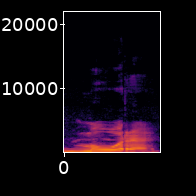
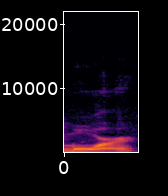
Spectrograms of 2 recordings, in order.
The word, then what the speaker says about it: môre: It's a little bit easier, but you have to remember to read môre, because in English it's spelled like more. So don't say more, say môre. And the older generations of Afrikaans people, they might say it a little bit differently, and they sometimes say môre, but it's more commonly used as môre.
